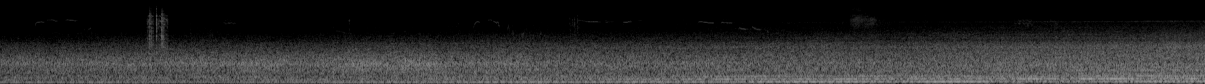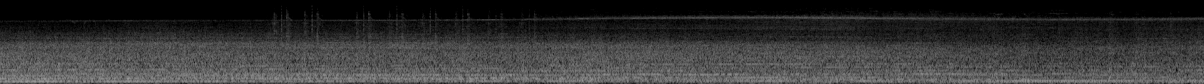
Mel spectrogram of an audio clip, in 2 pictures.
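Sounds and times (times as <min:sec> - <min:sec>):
diesel locomotive engine: 0:00.0 - 0:24.0
wheels rumbling on rails: 0:01.8 - 0:24.0.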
